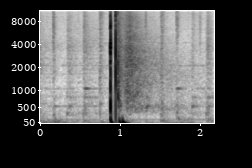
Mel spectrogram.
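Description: A single handgun shot about a second in, sharp and loud with a short ringing tail, over background music with a light ticking beat.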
